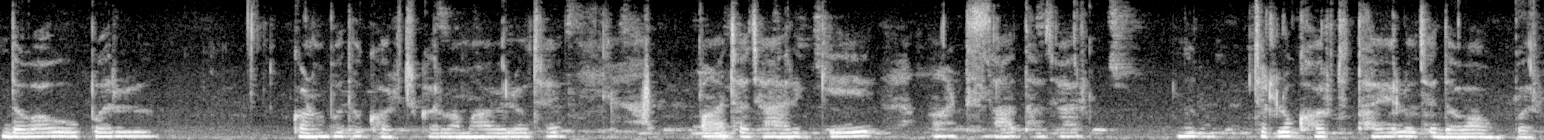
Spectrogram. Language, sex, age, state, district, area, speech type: Gujarati, female, 18-30, Gujarat, Junagadh, rural, spontaneous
